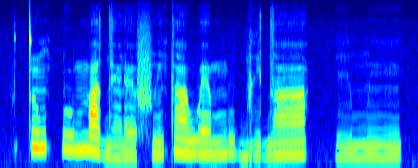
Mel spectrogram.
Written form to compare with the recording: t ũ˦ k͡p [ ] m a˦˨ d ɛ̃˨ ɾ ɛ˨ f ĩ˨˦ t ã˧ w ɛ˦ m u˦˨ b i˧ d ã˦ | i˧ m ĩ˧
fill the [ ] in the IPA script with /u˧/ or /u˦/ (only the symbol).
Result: u˦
